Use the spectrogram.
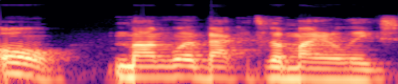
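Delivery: ordinary delivery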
